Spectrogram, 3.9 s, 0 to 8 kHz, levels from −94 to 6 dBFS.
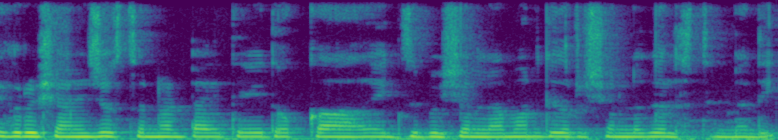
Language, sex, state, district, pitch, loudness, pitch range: Telugu, female, Andhra Pradesh, Krishna, 215 Hz, -17 LUFS, 210-220 Hz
